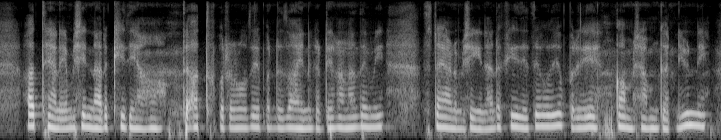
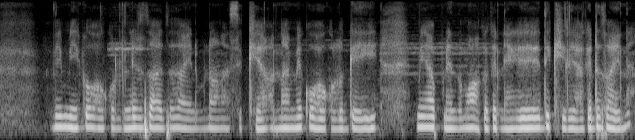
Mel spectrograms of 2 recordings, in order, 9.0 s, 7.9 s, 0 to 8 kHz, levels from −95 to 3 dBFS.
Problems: none marked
